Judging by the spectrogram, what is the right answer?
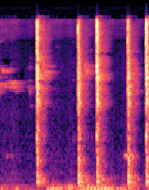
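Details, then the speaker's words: Yamaha X-Max scooter: ignition on, horn works, brake squeezed and start pressed gives only sharp starter relay clicks from the front, engine does not crank; battery suspected. "นี่นะครับเราจะได้ยินเสียงรีเลยดังอยู่ทางด้านหน้าตรงนี้นะครับ"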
